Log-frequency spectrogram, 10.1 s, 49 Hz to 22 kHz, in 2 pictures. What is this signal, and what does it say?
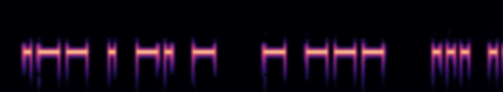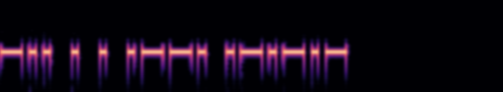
Morse code, heard as a keyed tone, about 17 wpm, 700 Hz. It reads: WENT TO SLEEP.
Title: Sentences from Top 1000 Words - Review Part 2 - 17wpm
